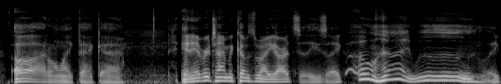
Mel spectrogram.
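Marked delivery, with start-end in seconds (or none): 3.5-4.7 very high, goofy, nerdy, dorky voice. Retelling how a yard sale visitor always greets: imitating someone acting dorky. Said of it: "tries to act like he's this, like, dorky little".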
